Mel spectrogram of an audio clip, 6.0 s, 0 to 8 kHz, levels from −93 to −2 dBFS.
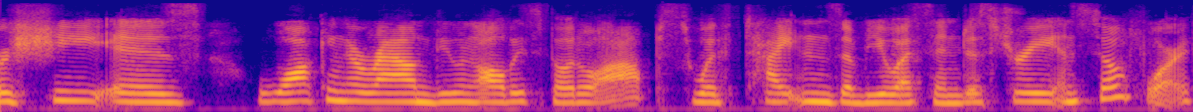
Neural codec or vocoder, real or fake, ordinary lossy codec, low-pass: codec, 16 kHz, 2 kbps, FunCodec, trained on LibriTTS, 25 frames a second; fake; AAC, 32 kbps; 7.2 kHz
